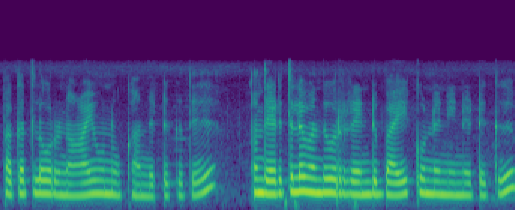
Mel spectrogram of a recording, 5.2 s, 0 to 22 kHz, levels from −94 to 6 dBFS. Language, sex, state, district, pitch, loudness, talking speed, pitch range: Tamil, female, Tamil Nadu, Nilgiris, 220 Hz, -17 LUFS, 150 wpm, 205-235 Hz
